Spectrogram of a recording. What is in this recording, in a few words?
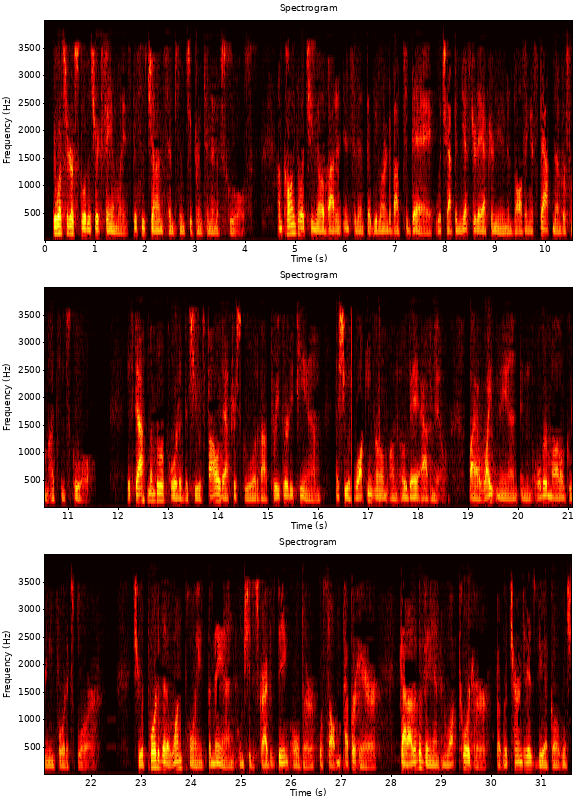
voicemail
